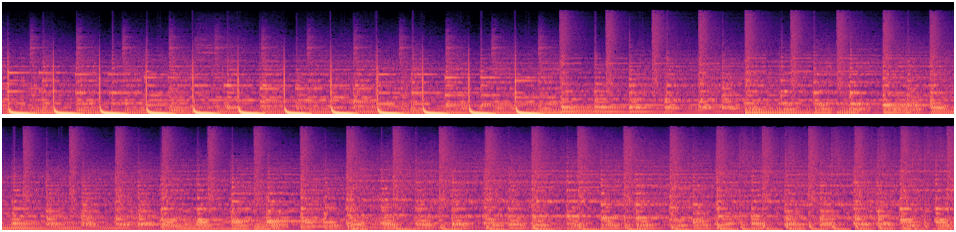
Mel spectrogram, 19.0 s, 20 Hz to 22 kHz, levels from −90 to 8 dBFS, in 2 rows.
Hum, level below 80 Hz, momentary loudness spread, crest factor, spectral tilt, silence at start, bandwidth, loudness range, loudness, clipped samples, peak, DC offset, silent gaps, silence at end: none; -14 dBFS; 7 LU; 12 dB; -5.5 dB/octave; 0 s; 16 kHz; 6 LU; -15 LUFS; under 0.1%; 0 dBFS; under 0.1%; none; 0 s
